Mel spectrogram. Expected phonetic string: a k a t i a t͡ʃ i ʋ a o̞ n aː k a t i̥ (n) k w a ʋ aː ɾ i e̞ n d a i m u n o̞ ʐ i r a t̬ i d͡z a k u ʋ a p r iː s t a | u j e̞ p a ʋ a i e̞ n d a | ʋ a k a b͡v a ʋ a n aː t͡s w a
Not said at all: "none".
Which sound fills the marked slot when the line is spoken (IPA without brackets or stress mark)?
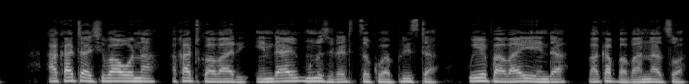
none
